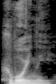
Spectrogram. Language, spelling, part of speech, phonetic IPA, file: Russian, хвойный, adjective, [ˈxvojnɨj], Ru-хвойный.ogg
- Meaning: coniferous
